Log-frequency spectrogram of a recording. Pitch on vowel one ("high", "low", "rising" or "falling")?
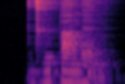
high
